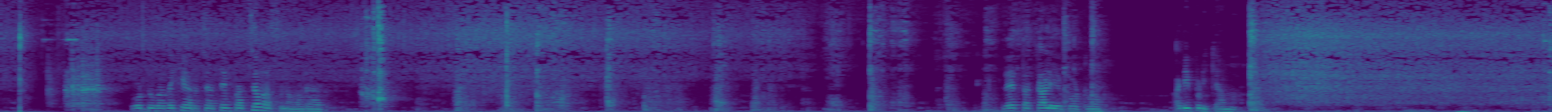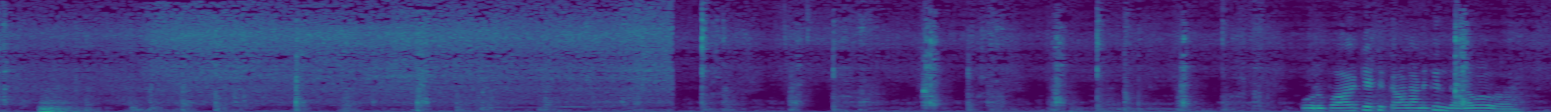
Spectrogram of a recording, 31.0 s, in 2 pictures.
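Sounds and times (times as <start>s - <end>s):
vegetables sizzling in oil: 1.0s - 10.9s, 12.5s - 31.0s
spatula clicking and scraping pan: 3.6s - 11.0s, 15.4s - 15.7s, 21.8s - 31.0s.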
